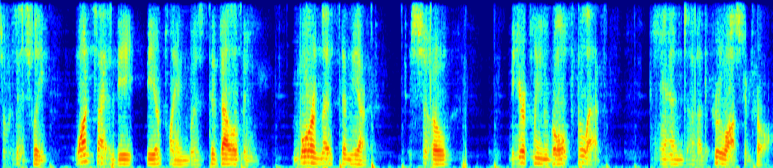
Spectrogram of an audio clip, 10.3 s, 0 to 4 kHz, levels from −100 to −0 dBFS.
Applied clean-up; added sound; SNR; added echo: neural separator model SepFormer WHAMR!.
